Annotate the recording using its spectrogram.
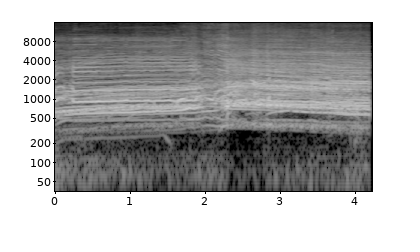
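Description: A group of players shouting together in one long, held cheer, many voices overlapping on drawn-out vowels that slowly rise and swell about two seconds in.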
